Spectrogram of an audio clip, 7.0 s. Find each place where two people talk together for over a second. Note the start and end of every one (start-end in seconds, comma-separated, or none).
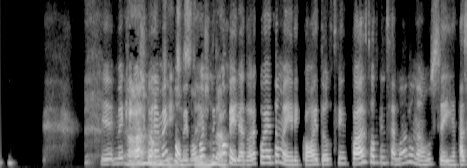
1.8-3.5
